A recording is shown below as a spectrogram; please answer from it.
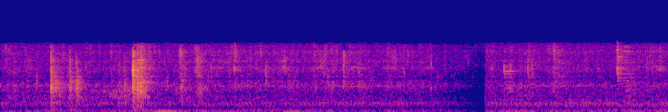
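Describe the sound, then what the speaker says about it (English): Rabbit pot pie filling is stirred in a pot until it thickens, a steady close scraping and soft clinking with a faint simmer underneath, a couple of sharper knocks early on and a brief pause before the stirring resumes. "you want to keep it continuously stirring until it thickens up to the consistency that you want"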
